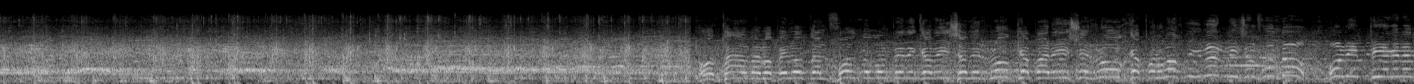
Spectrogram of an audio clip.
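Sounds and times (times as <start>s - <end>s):
stadium crowd cheering a goal: 0.0s - 14.1s
speech: 10.4s - 14.1s.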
